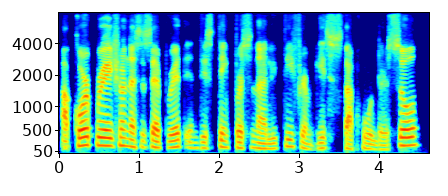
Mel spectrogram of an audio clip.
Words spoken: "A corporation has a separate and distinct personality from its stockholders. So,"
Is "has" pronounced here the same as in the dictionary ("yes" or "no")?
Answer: no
